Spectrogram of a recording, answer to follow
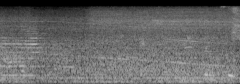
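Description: CNC router machining a wooden part: steady machine noise with a constant hum running underneath.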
